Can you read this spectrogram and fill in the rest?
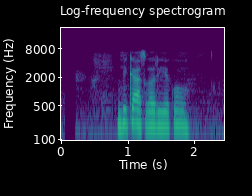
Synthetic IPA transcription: bikasɡʌɾieko

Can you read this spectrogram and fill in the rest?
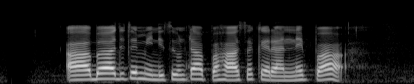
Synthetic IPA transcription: aːbaːd̪it̪əminisuɳʈəapɐɦaːsəkəɾanːepːaː

